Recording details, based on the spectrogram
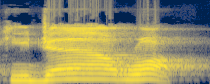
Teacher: ألف ساكنة ما قبلها مفتوح فهو من الطبيعي حركتين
